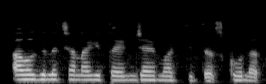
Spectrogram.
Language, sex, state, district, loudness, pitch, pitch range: Kannada, female, Karnataka, Chamarajanagar, -20 LUFS, 200 Hz, 190-220 Hz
